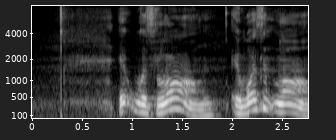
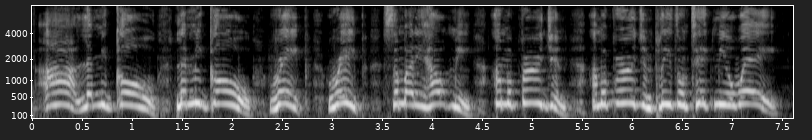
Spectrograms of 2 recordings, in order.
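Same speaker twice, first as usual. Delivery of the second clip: high-pitched frantic scream; panicked, high-pitched protest. Acted. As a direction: scream for help at the top of your range. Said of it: "then screamed".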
